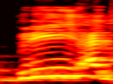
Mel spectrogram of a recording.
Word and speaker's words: bridge: देखिए यहाँ पर देखो, ब्रिज, इसको ब्रिज पढ़ेंगे क्योंकि आपका डी साइलेंट है। देखो डी क्यों साइलेंट है, कि डी के बाद जी आ गया। देखो डी के बाद जी आए तो डी आपका साइलेंट रहेगा। तो देखो यहाँ पर डी साइलेंट है। डी किस लिए साइलेंट है, कि इसके बाद में डी के बाद वाला लेटर बाबू जी है। डी के बाद वाला लेटर क्या है, तो जी है।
